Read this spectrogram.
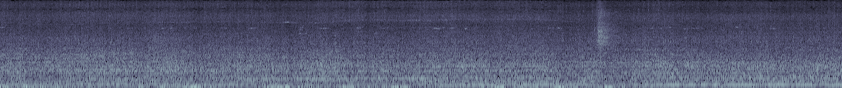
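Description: A diesel truck engine idles and rumbles steadily.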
